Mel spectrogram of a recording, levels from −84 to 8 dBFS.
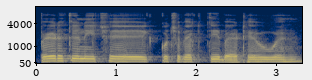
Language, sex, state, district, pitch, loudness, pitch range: Hindi, male, Madhya Pradesh, Katni, 130 Hz, -14 LUFS, 120-135 Hz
